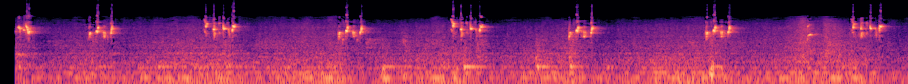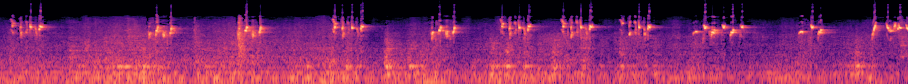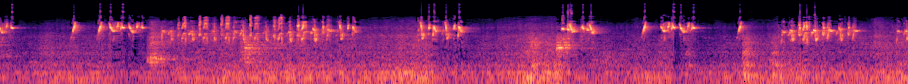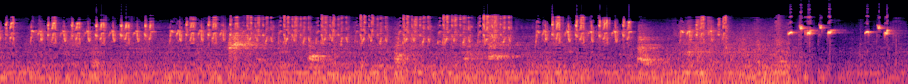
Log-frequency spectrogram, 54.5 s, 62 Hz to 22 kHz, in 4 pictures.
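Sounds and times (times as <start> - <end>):
bulbul singing: 0.2 - 2.0, 3.0 - 3.8, 5.0 - 5.7, 6.7 - 7.6, 8.5 - 9.2, 10.5 - 11.3, 12.1 - 14.6, 15.8 - 17.8, 18.6 - 19.4, 20.0 - 32.8, 33.4 - 34.4, 35.6 - 51.9, 52.5 - 54.4.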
